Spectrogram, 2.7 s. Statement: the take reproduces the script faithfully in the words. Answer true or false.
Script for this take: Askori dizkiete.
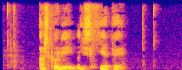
true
